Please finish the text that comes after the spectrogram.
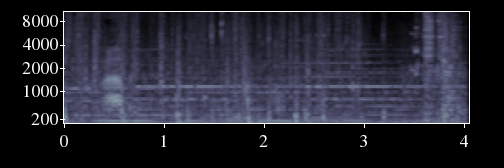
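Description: Horse hooves clip-clop in a steady, fairly quick rhythm of sharp knocks, moderately loud over a continuous humming, tonal background.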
